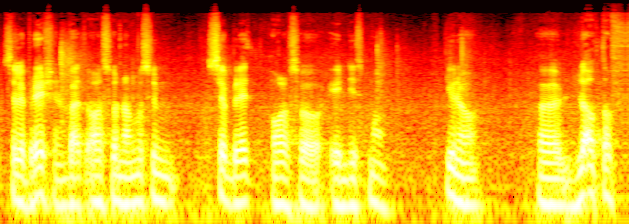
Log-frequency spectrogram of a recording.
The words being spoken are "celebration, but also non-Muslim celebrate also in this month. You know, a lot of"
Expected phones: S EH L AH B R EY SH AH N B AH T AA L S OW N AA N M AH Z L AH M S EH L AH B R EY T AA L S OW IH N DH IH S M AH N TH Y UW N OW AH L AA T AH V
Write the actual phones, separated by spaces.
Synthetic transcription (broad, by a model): S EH L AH B R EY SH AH N B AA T AA L S OW N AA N M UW S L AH M S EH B L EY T AA L S OW IH N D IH S M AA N Y UW N OW AH L AA T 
